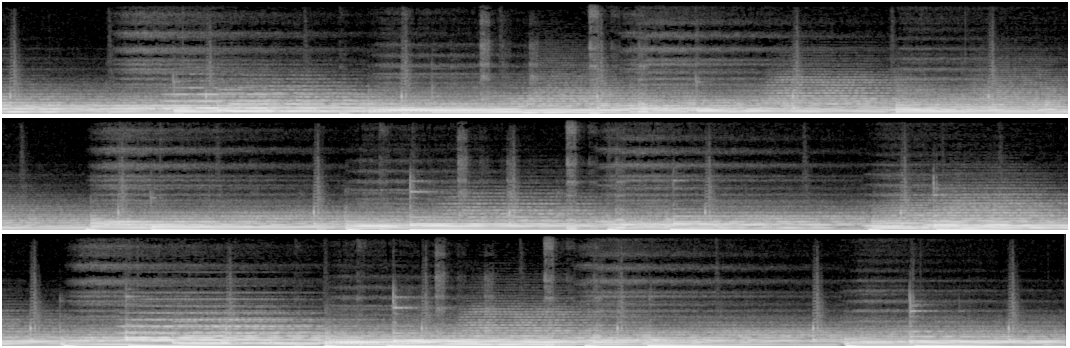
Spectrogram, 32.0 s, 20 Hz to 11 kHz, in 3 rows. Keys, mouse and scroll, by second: 0.6-1.3 scroll down 2, 1.3 scroll up 1, 1.5 e, 7.9 KP_3, 9.1 click, 10.4 KP_1, 11.0 2, 11.3-11.9 scroll up 1, 11.9 click, 12.4 shift+click, 13.3 f, 14.0 click, 14.4 shift+click, 15.2 f, 16.3 click, 17.0 shift+click, 17.5 f, 18.3 shift+middle click, 19.2 click, 19.9 shift+click, 20.8 f, 21.8 1, 22.1 click, 23.1 click, 24.5 KP_3, 26.2 g, 28.5 click, 28.9 g, 29.9 KP_1, 31.1 click, 31.6 g.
